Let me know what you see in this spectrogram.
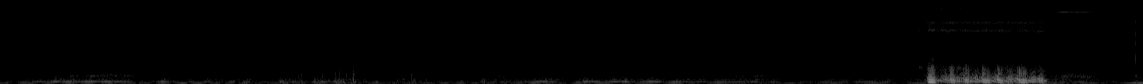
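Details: A sleeping pug gives soft rhythmic snoring breaths with low snorting rumbles, then a brief louder snort near the end. Snoring.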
